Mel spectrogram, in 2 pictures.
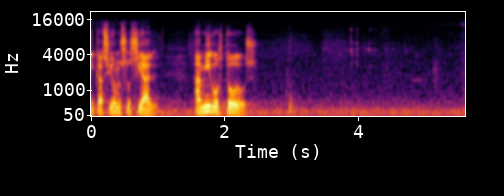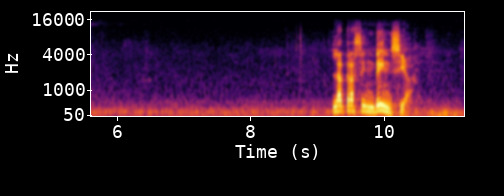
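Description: A young man speaks calmly into a microphone, with long pauses.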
